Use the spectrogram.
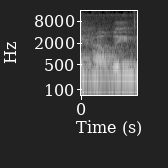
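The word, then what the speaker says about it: harim (הרים): Horim, yes, but it's parents. They were parents. – No. Wait, it was mountains. – Hey, harim. I'm pronouncing it wrong then. – No. Hey, harim yirkedu cha'elim. We never said horim for mountains.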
